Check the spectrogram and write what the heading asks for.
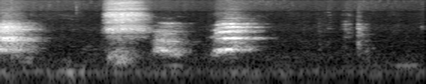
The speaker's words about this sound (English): Sorry about dogs. They're not going to stop.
